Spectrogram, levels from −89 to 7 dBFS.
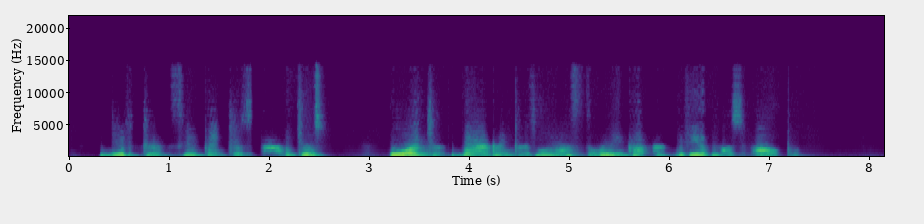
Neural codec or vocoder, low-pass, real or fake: codec, 44.1 kHz, 0.9 kbps, DAC; 14.4 kHz; fake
